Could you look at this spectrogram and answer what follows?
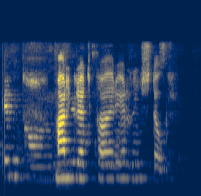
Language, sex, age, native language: Icelandic, male, 11, Icelandic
